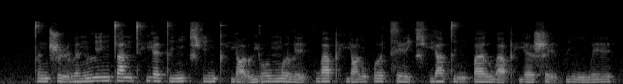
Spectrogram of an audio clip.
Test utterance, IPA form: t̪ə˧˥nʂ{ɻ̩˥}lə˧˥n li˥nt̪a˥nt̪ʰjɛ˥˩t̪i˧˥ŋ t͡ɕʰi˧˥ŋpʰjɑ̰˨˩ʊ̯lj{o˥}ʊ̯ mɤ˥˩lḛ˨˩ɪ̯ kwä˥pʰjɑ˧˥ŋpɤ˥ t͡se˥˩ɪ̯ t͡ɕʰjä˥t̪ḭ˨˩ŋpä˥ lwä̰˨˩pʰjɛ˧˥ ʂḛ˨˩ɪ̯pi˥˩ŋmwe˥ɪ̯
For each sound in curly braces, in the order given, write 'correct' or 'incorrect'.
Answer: incorrect: ɻ̩˨˩, correct

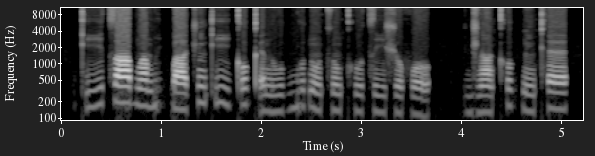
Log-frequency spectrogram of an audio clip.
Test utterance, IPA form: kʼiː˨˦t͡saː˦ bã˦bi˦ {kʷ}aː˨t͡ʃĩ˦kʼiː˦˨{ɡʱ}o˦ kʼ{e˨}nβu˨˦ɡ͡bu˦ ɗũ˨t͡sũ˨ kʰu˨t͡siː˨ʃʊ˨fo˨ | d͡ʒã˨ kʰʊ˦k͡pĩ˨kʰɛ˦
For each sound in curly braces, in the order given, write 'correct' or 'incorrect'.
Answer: incorrect: k͡p, incorrect: kʼ, incorrect: ɛ˨

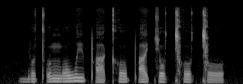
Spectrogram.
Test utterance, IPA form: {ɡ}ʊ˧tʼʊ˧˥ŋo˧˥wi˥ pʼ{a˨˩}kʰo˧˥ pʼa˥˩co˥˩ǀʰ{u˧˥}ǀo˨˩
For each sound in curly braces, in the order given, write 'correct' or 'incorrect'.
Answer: incorrect: b, correct, incorrect: o˧˥

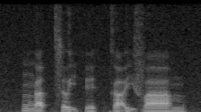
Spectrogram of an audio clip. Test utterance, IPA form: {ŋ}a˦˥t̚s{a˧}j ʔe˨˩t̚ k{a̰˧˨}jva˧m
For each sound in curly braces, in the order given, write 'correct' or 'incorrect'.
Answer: correct, incorrect: ə˧, incorrect: a̰˧˥

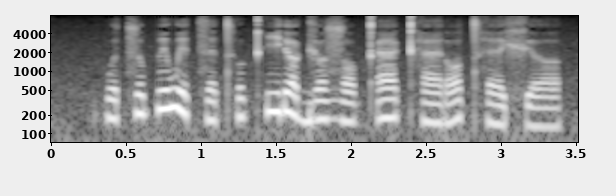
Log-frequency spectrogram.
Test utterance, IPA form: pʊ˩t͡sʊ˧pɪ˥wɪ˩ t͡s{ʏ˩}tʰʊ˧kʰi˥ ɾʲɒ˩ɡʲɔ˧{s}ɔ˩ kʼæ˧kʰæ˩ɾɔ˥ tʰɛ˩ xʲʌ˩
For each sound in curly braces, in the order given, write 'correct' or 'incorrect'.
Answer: incorrect: ɛ˩, incorrect: z

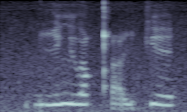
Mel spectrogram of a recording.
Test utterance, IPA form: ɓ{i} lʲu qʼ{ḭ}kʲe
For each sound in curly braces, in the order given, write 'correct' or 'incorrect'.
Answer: correct, correct

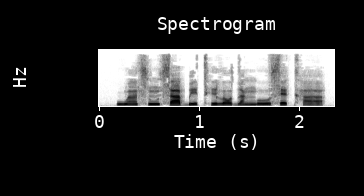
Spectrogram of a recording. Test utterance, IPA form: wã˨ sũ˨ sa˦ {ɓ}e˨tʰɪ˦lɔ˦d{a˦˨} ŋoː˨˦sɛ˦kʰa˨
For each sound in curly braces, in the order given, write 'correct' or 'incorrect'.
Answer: correct, incorrect: a˨

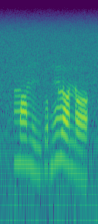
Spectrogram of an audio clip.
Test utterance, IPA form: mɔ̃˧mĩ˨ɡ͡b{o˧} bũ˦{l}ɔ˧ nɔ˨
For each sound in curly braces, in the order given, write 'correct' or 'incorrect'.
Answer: correct, correct

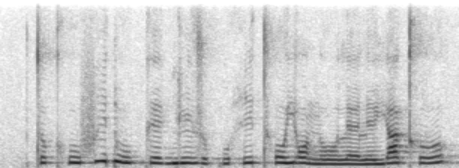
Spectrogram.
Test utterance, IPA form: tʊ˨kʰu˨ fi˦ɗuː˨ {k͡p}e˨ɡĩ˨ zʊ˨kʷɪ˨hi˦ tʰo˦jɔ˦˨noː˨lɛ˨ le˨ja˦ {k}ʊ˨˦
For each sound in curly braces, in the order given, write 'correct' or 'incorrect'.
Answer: incorrect: k, incorrect: kʰ

